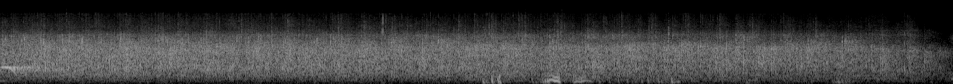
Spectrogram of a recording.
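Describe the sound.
Sustained audience applause from a theatre crowd for the theatre team after the play Grab mit Aussicht, a dense steady wash of many hands clapping that holds for several seconds before gradually fading, with a few faint voices mixed in.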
